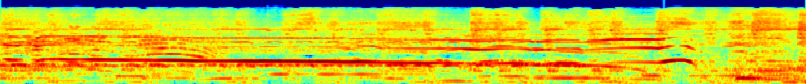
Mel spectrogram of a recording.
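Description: Crowd cheering with long, high-pitched held and gliding cries over dance music with a steady beat; the cries stop a little before the end.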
